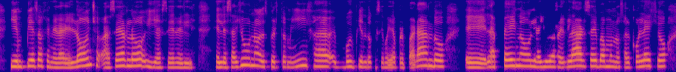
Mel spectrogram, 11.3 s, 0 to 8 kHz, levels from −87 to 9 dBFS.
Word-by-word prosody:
y 235 Hz, -1 st, +3 dB
empiezo 245 Hz, +2 st, +2 dB
a 250 Hz, -, -1 dB
generar 195 Hz, -4 st, -1 dB
el 190 Hz, +1 st, 0 dB
lunch, 270 Hz, +6 st, +2 dB
a -, -, -3 dB
hacerlo, 255 Hz, +5 st, +2 dB
y 220 Hz, -3 st, -1 dB
hacer 195 Hz, 0 st, -3 dB
el 190 Hz, 0 st, -2 dB, 0.3 s
el 205 Hz, -1 st, +2 dB
desayuno, 260 Hz, +7 st, +1 dB
despierto 220 Hz, -1 st, -4 dB
a -, -, -7 dB
mi 225 Hz, +7 st, -2 dB
hija, 235 Hz, -3 st, 0 dB
voy 215 Hz, +3 st, -2 dB
viendo 210 Hz, -2 st, -3 dB
que 185 Hz, -, -23 dB
se 200 Hz, -, -12 dB
vaya 200 Hz, +1 st, -3 dB
preparando, 245 Hz, +5 st, 0 dB, 0.3 s
eh, 195 Hz, -2 st, +2 dB
la 220 Hz, 0 st, -2 dB
peino, 255 Hz, +1 st, +3 dB
le 235 Hz, -2 st, +1 dB
ayudo 225 Hz, +1 st, +1 dB
a -, -, +2 dB
arreglarse, 240 Hz, +4 st, +2 dB
vámonos 230 Hz, -3 st, -1 dB
al 195 Hz, 0 st, -4 dB
colegio, 245 Hz, +3 st, 0 dB
225 Hz, 175 wpm, -22 LUFS, 205-250 Hz, 0.3 s, y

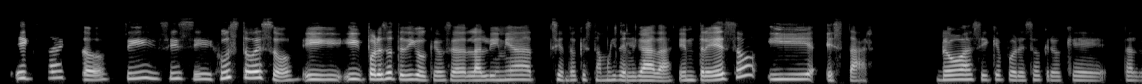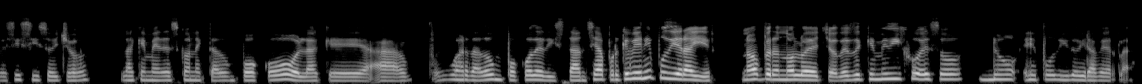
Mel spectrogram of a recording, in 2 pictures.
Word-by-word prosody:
Exacto. 285 Hz, -5 st, +1 dB, 0.2 s
Sí, 275 Hz, 0 st, +1 dB
sí, 270 Hz, +3 st, -2 dB
sí, 245 Hz, -2 st, -3 dB
justo 300 Hz, +2 st, +4 dB
eso, 205 Hz, -10 st, +4 dB
y 220 Hz, -1 st, +3 dB
y 245 Hz, -2 st, +4 dB
por 235 Hz, -1 st, +7 dB
eso 275 Hz, +4 st, +6 dB
te 225 Hz, -3 st, +1 dB
digo 220 Hz, -3 st, +3 dB
que 195 Hz, 0 st, -4 dB
o -, -, -4 dB
sea, 190 Hz, -1 st, +1 dB
la 195 Hz, 0 st, +3 dB
línea, 210 Hz, +2 st, 0 dB
siento 205 Hz, -2 st, -5 dB
que 225 Hz, -, -7 dB
está 195 Hz, -2 st, -9 dB
muy 200 Hz, +1 st, -5 dB
delgada 185 Hz, -3 st, +3 dB
entre 195 Hz, +2 st, +4 dB
eso 260 Hz, +9 st, +2 dB, 0.2 s
y 240 Hz, +1 st, +1 dB
estar, -, -, -4 dB, 0.7 s
¿no?, 210 Hz, +2 st, +3 dB
así 225 Hz, -2 st, +1 dB
que 220 Hz, +1 st, -6 dB
por 200 Hz, -2 st, -3 dB
eso 205 Hz, +2 st, -7 dB
creo 190 Hz, -1 st, -8 dB
que 190 Hz, -3 st, -6 dB, 0.2 s
tal 190 Hz, -2 st, -7 dB
vez 180 Hz, -1 st, -14 dB
si 220 Hz, -, -7 dB
sí 205 Hz, -1 st, -10 dB
soy 190 Hz, -1 st, -7 dB
yo 185 Hz, +3 st, -6 dB, 0.3 s
la 195 Hz, 0 st, -6 dB
que 200 Hz, 0 st, -8 dB
me 190 Hz, -1 st, -5 dB
he -, -, -6 dB
desconectado 190 Hz, -2 st, -6 dB
un 185 Hz, -, -13 dB
poco, 200 Hz, +5 st, -1 dB
o 195 Hz, -, +4 dB
la 175 Hz, 0 st, -3 dB
que 175 Hz, -1 st, -4 dB
ha 170 Hz, +1 st, -4 dB, 0.3 s
guardado 210 Hz, +1 st, -3 dB
un 225 Hz, -1 st, -3 dB
poco 210 Hz, +1 st, -2 dB
de 210 Hz, -2 st, +1 dB
distancia 185 Hz, +4 st, -1 dB
porque 220 Hz, +3 st, 0 dB
bien 280 Hz, +1 st, +4 dB
y 325 Hz, -, -1 dB
pudiera 255 Hz, -6 st, +5 dB
ir, 185 Hz, -1 st, 0 dB, 0.3 s
¿no?, 230 Hz, +2 st, +3 dB
pero 230 Hz, -1 st, +3 dB
no 215 Hz, 0 st, +3 dB
lo 215 Hz, -, +4 dB
he 205 Hz, -1 st, +7 dB
hecho. 190 Hz, -2 st, -2 dB
Desde 205 Hz, +4 st, -1 dB
que 240 Hz, +1 st, -3 dB
me 245 Hz, -, 0 dB
dijo 255 Hz, 0 st, +1 dB
eso, 235 Hz, 0 st, 0 dB
no 225 Hz, +1 st, -4 dB
he 220 Hz, +2 st, -5 dB
podido 215 Hz, -2 st, -5 dB
ir 195 Hz, -1 st, -2 dB
a 185 Hz, -, -3 dB
verla. 180 Hz, -2 st, -9 dB
210 Hz, 200 wpm, -21 LUFS, 190-235 Hz, 0.7 s, por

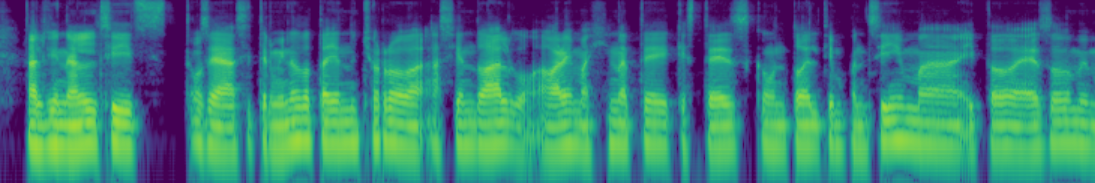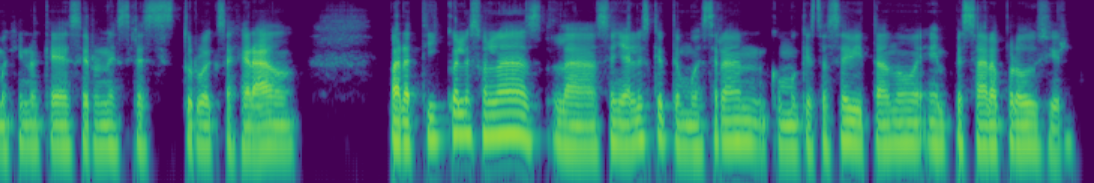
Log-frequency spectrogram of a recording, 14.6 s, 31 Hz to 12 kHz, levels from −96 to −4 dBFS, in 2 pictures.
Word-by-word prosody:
al 105 Hz, -2 st, +5 dB
final, 105 Hz, 0 st, +5 dB
sí, 110 Hz, -3 st, +3 dB, 0.4 s
o 115 Hz, -, -3 dB
sea, 100 Hz, -4 st, +5 dB
si 105 Hz, -, -11 dB
terminas 100 Hz, +4 st, +1 dB
batallando 115 Hz, -2 st, +2 dB
un -, -, -2 dB
chorro 115 Hz, -3 st, +2 dB
haciendo 110 Hz, 0 st, 0 dB
algo, 110 Hz, -1 st, +2 dB
ahora 95 Hz, +2 st, +4 dB
imagínate 105 Hz, +1 st, -2 dB
que -, -, -9 dB
estés 100 Hz, +1 st, -1 dB
con 105 Hz, -2 st, -4 dB
todo 105 Hz, 0 st, +2 dB
el 100 Hz, -, -3 dB
tiempo 100 Hz, 0 st, -5 dB
encima 110 Hz, -1 st, 0 dB
y 95 Hz, -, -5 dB
todo 100 Hz, 0 st, 0 dB
eso, 100 Hz, +4 st, 0 dB
me 110 Hz, -, -1 dB
imagino 105 Hz, 0 st, -5 dB
que -, -, -6 dB
debe 100 Hz, -1 st, +1 dB
ser 105 Hz, 0 st, -4 dB
un 105 Hz, -, -2 dB
estrés 100 Hz, -1 st, -8 dB
turbo 105 Hz, -1 st, -1 dB
exagerado. 100 Hz, +1 st, +1 dB, 0.6 s
Para 115 Hz, -1 st, +4 dB
ti, 130 Hz, -1 st, -4 dB
¿cuáles 150 Hz, +2 st, +1 dB
son 145 Hz, 0 st, 0 dB
las 150 Hz, -4 st, +2 dB
las 100 Hz, -2 st, -1 dB
señales 110 Hz, +3 st, -1 dB
que 135 Hz, -, -3 dB
te 105 Hz, -, -5 dB
muestran 110 Hz, +2 st, -2 dB
como 100 Hz, -1 st, -4 dB
que 105 Hz, -, -4 dB
estás 105 Hz, -, -7 dB
evitando 110 Hz, 0 st, 0 dB
empezar 105 Hz, -1 st, -2 dB
a 105 Hz, -, 0 dB
producir? 105 Hz, +1 st, -2 dB
105 Hz, 205 wpm, -24 LUFS, 100-115 Hz, 0.6 s, al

